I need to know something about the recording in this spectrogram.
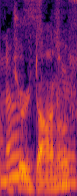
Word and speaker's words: Giordano's: Giordano's.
